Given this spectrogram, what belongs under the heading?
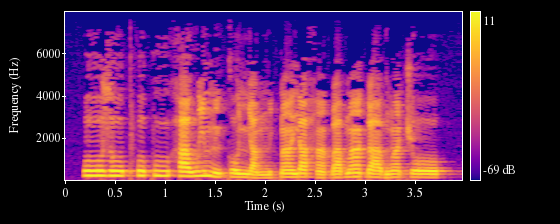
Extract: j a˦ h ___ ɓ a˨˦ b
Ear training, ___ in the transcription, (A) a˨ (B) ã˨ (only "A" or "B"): B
